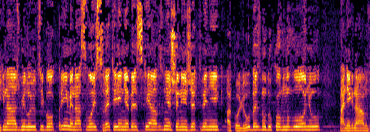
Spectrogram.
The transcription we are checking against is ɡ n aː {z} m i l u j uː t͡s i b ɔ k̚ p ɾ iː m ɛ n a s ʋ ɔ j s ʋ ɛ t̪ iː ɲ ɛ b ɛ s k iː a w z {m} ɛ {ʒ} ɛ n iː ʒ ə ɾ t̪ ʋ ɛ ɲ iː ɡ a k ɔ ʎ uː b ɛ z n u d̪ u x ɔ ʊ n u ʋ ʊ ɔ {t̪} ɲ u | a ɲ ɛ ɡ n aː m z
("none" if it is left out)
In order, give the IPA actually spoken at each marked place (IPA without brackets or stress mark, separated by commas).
ʒ, ɲ, ʃ, none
